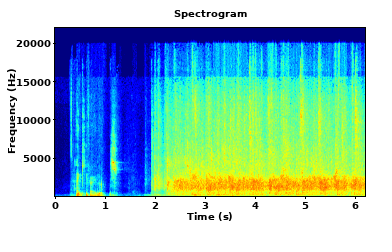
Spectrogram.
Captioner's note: audience applauding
